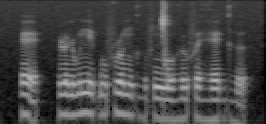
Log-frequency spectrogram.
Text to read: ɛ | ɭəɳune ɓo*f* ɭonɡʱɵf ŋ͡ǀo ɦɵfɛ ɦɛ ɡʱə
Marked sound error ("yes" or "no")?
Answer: no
